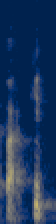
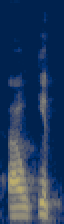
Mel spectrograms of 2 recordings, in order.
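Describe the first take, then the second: First: A glottal stop follows the first vowel. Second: The first syllable has an 'au' diphthong. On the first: "Pakai takkid, pakai hamzah" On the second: "Yang pertama dibaca taukid. Ya, ada wawunya"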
